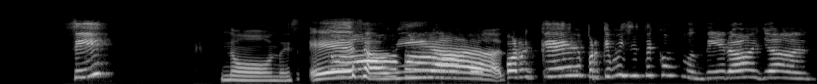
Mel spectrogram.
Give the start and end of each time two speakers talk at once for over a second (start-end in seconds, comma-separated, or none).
3.3-4.6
